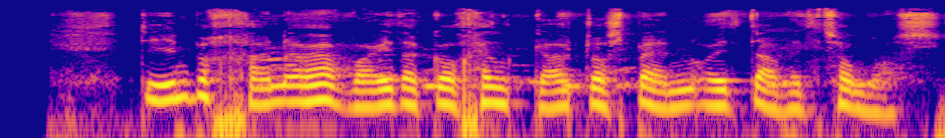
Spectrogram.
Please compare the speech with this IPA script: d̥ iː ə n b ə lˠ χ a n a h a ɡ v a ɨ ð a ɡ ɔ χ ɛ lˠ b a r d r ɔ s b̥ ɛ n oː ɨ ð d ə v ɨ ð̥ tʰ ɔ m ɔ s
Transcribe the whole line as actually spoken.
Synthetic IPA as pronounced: d̥ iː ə n b ə χ a n a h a v a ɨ ð a ɡ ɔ χ ɛ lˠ ɡ a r d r ɔ s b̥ ɛ n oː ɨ ð d a v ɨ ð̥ tʰ ɔ m ɔ s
